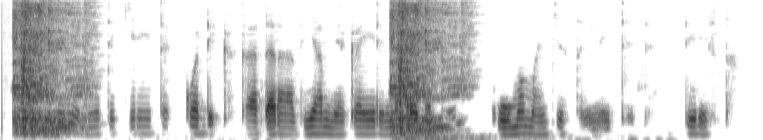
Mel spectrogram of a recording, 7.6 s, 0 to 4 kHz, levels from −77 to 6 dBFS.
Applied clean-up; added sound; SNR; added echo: classical method Wiener filter.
